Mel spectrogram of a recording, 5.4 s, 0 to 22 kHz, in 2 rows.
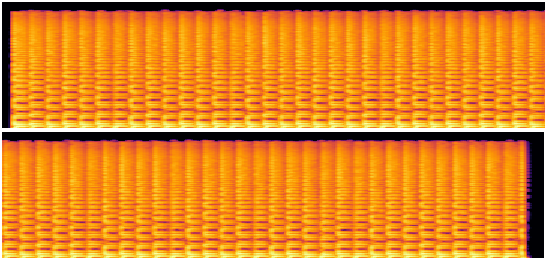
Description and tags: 8-bit Wavering Text Scroll C#1 202 A06 3
A sound created in Famitracker centered around the note C# of the 1st octave that could be used during text scrolling.
text, 8-bit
